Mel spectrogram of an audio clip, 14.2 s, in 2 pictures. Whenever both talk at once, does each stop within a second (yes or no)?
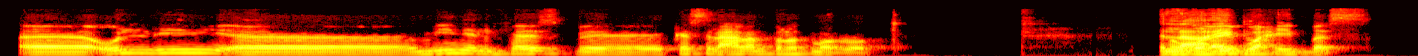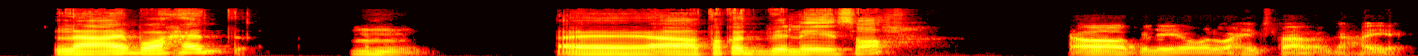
yes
